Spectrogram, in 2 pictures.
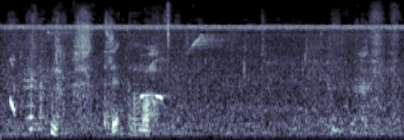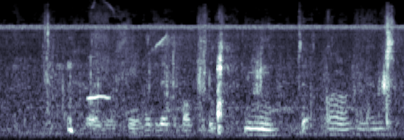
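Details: Baby monkey begging for milk, crying out of hunger: brief arched whistled notes, then a run of buzzy, wavering, harmonic-rich cries toward the end, with clicks, rustling and a constant high whine behind.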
